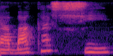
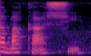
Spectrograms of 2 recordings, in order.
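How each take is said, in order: First: "abacaxi" with a strong, held final XI; stress on last syllable. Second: "abacaxi" with stress moved back to CA, final xi weak; wrong stress on penult. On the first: Teacher corrects the mistake, "abacaxi" stressed on final XI. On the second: Teacher shows the mistake, "abacaxi" stressed on CA. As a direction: say "abacaxi" as a-ba-CA-xi, dropping the ending. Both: Shown as a demonstration. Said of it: "Não é abacaxi".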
